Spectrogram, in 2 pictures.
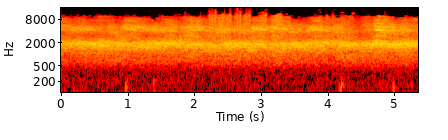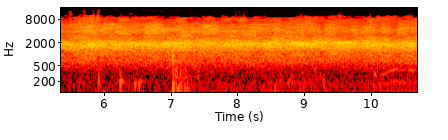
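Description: A large flock of birds calling all at once, a dense, continuous chorus of overlapping calls with no single voice standing out.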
